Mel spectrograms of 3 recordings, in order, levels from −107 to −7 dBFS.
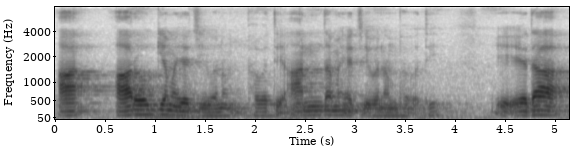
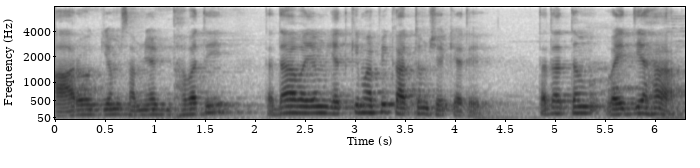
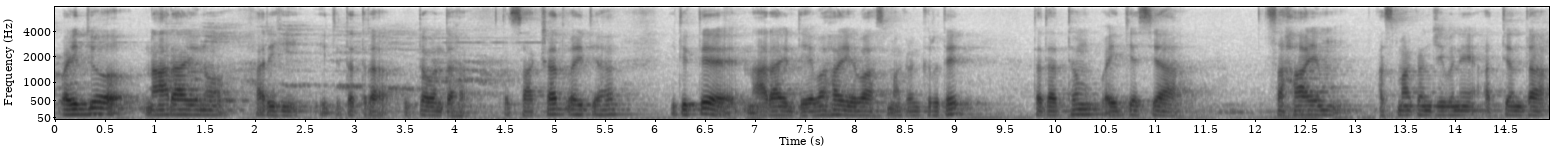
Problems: background conversations at intervals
